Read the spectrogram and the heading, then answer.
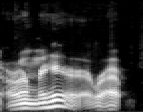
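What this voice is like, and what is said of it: Poor imitation of another person's voice. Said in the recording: “a bit like Sean Connery ... Terrible impression.”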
